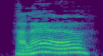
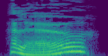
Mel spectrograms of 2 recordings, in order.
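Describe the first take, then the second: First: Higher, louder hello into the phone; calling louder. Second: Calling hello. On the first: Violet calling into a silent phone, louder now. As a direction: call out again, more urgently. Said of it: "Violet said again". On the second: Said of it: "Violet said finally". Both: A narrator's reading.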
